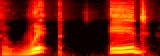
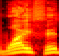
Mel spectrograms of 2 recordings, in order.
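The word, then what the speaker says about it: Whiphid: A hello to Caden Power, who wanted to help me out with a couple of pronunciations and said, yeah, it's pronounced whip-id rather than wife-id, as I had erroneously been told before.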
